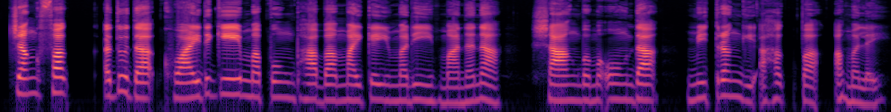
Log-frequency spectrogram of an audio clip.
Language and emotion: Manipuri, neutral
